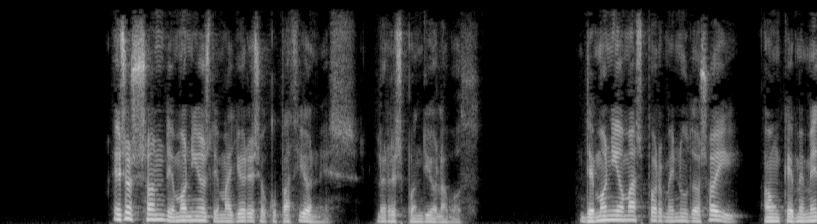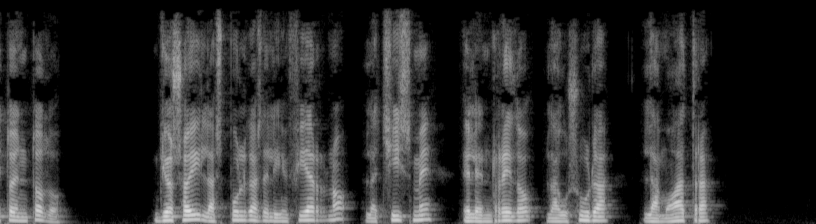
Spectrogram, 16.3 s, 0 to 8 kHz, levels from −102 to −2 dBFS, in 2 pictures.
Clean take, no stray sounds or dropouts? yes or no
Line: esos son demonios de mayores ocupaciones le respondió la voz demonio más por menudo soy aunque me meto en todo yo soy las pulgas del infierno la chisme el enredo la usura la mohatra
yes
